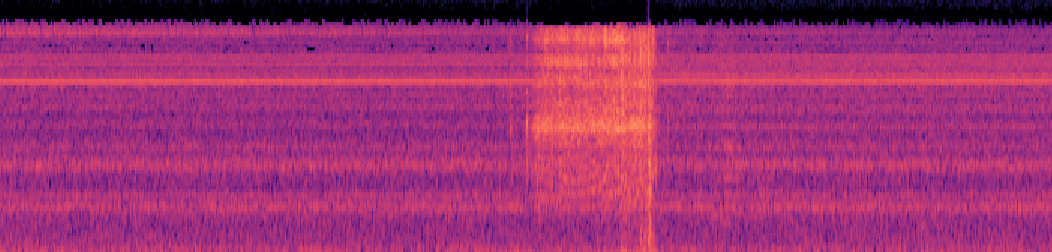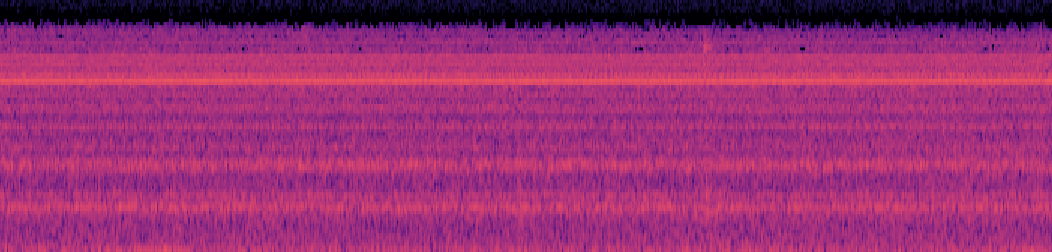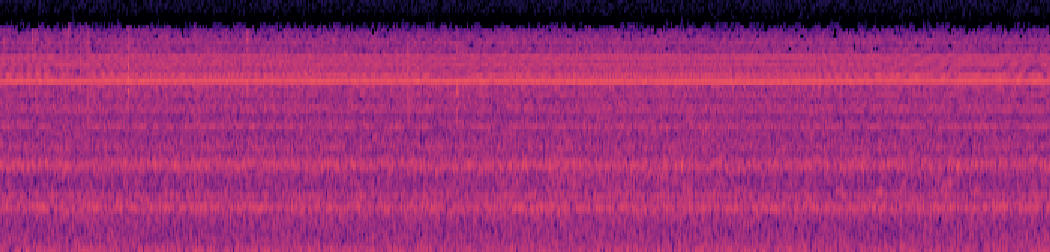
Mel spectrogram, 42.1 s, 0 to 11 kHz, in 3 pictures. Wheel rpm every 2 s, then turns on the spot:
0, 0, 0, 20, 20, 0, 0, 0, 0, 0, 0, 0, 0, 0, 0, 0, 0, 0, 0, 0, 0.
8-10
